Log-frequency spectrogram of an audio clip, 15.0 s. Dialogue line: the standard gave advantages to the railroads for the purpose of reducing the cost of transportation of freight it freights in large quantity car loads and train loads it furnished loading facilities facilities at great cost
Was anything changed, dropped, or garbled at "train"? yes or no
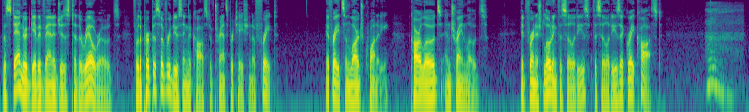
no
